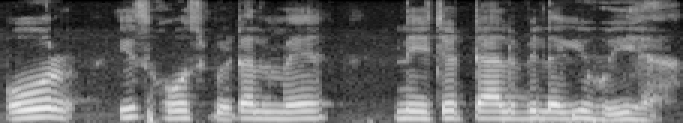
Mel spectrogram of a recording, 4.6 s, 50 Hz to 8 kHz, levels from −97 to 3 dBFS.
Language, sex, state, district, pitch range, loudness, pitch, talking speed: Hindi, male, Uttar Pradesh, Saharanpur, 165-180 Hz, -14 LUFS, 175 Hz, 130 wpm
